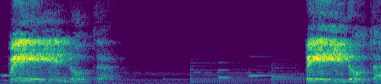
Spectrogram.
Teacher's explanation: Hay una pequeña explosión en mis labios, por lo tanto, pelota empieza con la letra P.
